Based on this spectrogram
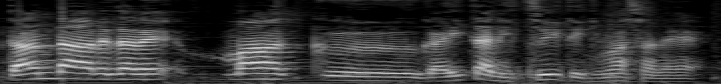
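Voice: mid-range voice, expressive, fairly quick, pushed and bright, soft background music. A podcast co-host reacting in casual, teasing banter.

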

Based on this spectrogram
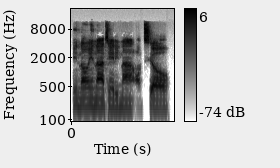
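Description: A man's voice: low voice, monotone, brisk, darkish tone, smooth, no room sound, clean studio sound. A man in his forties from Liberia, reflecting on his life as a guest in a casual interview, with lots of "like" and "you know".

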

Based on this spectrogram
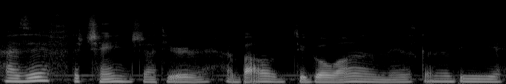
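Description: A man guiding a listener into hypnotic trance in a slow, soothing, suggestive way, over faint music. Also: mid-range voice, fairly even intonation, creaky, dark tone, slight background noise. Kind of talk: guided hypnosis session.

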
